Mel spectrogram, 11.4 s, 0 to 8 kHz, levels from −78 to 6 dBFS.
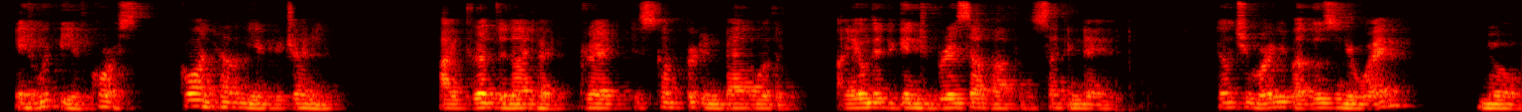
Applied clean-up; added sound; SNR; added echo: neural mask model DeepFilterNet 3.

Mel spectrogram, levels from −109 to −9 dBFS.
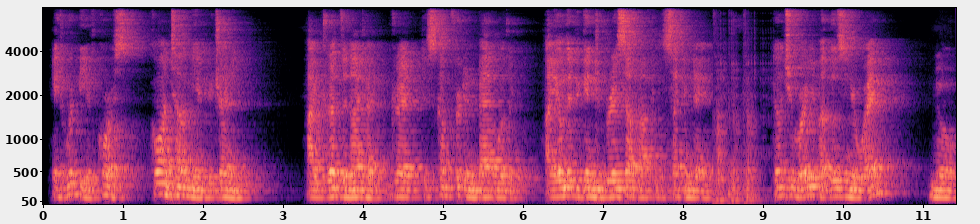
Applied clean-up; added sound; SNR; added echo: neural separator model SepFormer DNS4.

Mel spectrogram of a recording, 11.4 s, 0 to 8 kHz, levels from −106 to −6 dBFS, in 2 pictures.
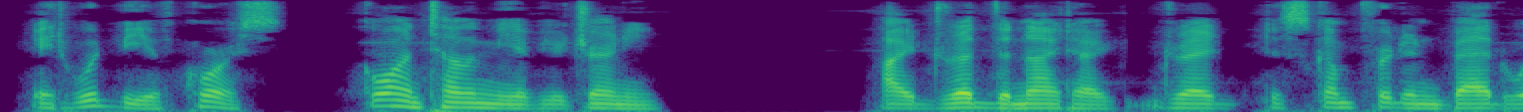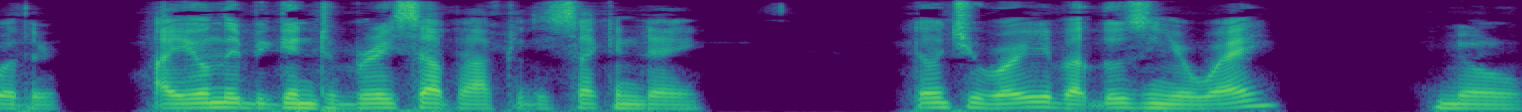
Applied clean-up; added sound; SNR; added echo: none; none; none; none.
